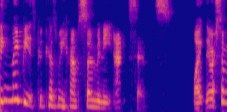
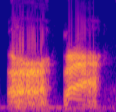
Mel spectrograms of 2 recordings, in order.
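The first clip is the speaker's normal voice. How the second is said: loud throaty growls; two loud mock action-hero growls; Snake-style growl; 3 semitones lower, 7 dB louder than usual. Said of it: "you did the Snake one".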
